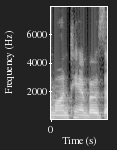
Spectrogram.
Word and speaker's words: Montambo: Interestingly enough, most people think that it's African, and it's not. It's actually French-Canadian. It's Montambo, but you know.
